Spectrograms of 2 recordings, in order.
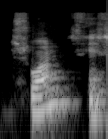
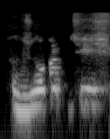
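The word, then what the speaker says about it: zwanzig: জোয়ানচিস বলা যাবে নাকি? না না, সোয়ান শীষ, এটা তো সেট না। সোয়ানজিস। হ্যাঁ হ্যাঁ, সোয়ান সোয়ান শীষ, সোয়ান জোয়ানজিস বলা যাবে কি? সোয়ান শীষ। শিখ বলতে পারেন, শিখ, শিখ। এই যে হ্যাঁ। গেট আছে না, গেটা লাস্টে থাকলে ক এর মতো উচ্চারণ হয়, তবে দুইটা সঠিক।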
